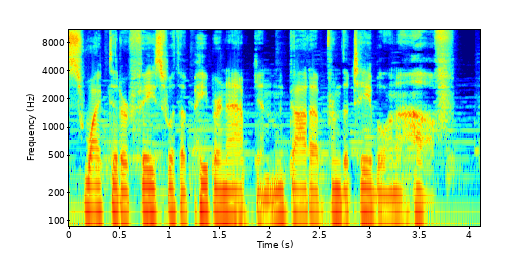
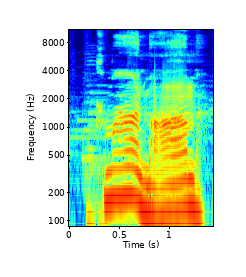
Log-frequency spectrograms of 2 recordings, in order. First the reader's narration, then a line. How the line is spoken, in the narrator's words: I pleaded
